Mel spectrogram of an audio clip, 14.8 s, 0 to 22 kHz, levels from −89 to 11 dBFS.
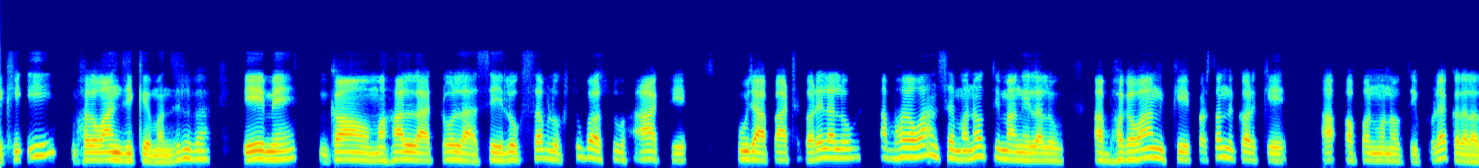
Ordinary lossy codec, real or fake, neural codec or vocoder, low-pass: none; fake; codec, 24 kHz, 0.9 kbps, DualCodec; 7.2 kHz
